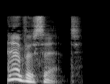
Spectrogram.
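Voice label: "avoset", British English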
